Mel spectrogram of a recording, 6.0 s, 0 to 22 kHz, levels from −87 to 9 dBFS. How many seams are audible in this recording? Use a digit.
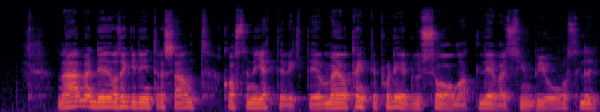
0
